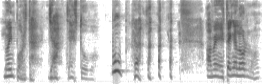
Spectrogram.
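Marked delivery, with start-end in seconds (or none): 2.2-2.5 loud, high sudden bup; sharp bup. Real, not acted. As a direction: pop it out loud. Sudden exclamation in sermon. (bup fuerte y agudo)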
